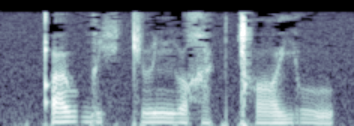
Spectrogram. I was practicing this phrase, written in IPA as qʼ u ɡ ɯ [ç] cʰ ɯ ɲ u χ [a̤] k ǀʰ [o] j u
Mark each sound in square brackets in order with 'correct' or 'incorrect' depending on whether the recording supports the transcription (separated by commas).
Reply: correct, correct, incorrect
